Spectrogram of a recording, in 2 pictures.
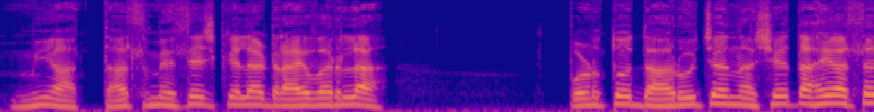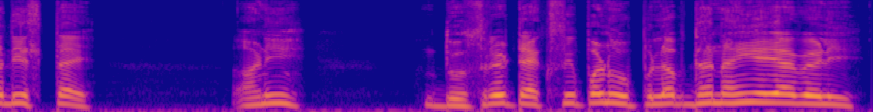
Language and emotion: Marathi, fearful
